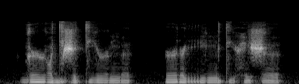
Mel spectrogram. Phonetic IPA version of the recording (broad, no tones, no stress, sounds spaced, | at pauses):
ɡ ə˞ ɹ ɔ dʲ e ʒ ə tʲ e ɹ ə˞ ŋ ə | ə˞ ɾ ə˞ rʲ e ŋ ə tʲ ə˞ h e ʃ ə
